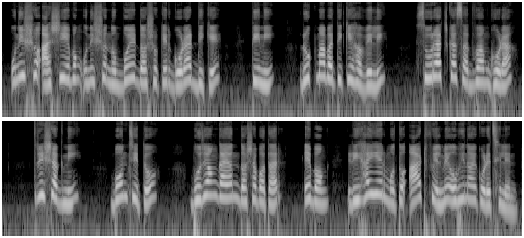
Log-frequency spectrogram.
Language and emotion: Bengali, neutral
